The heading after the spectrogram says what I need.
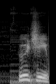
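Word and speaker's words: Fui: uh reactive Fuji Tech Fuji by the way even though it's spelled f UI um really really oh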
